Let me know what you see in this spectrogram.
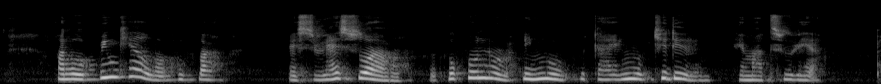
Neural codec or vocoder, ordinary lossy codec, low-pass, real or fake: autoencoder, 22.05 kHz, a latent of 192 numbers a frame, VITS, trained on one speaker; none; none; fake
